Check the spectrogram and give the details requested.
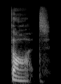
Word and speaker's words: thought: For thought, the vowel sound is a short o or an aw sound, like in caught or bought. So, it's thot-tee tee. The GH is still silent. But, the vowel before it has changed completely.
